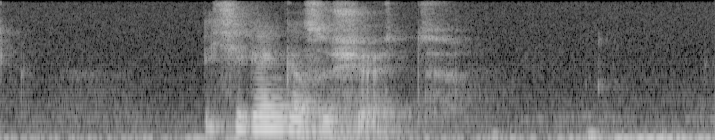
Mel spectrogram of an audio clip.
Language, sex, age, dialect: Faroese, female, 15-35, Vágar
